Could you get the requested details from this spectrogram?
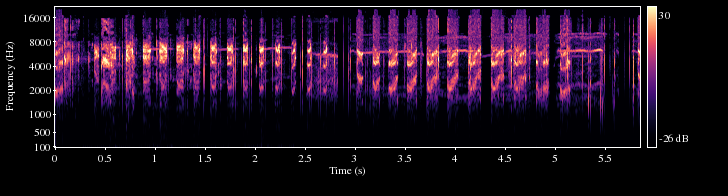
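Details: A continuous stream of shrill swiftlet chirps and twittering calls, many birds calling over one another. A faint low hum sits underneath early on, and steady high pure tones persist throughout.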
